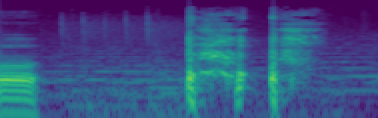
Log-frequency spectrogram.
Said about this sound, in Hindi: विक्रांत ने अपने हाथ में ली हुई सिगरेट को जलती गाड़ी से बाहर फेंक दिया उसके बाद फिर से खांसने लगा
